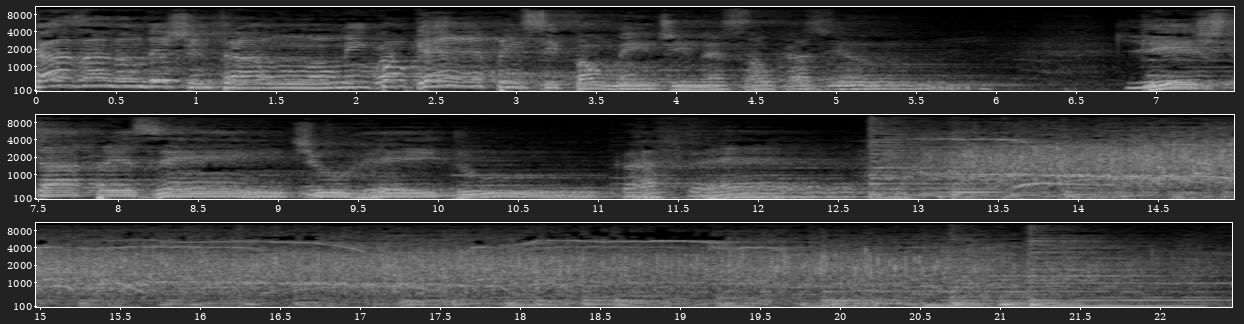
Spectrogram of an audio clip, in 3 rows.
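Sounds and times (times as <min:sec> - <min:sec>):
speech: 0:00.8 - 0:05.9, 0:06.8 - 0:12.3
whistles: 0:12.7 - 0:22.0
crowd applause and cheering: 0:12.7 - 0:22.4.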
